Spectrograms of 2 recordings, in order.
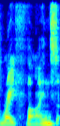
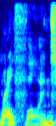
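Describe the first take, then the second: First: The first name sounds like Rafe. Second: The first name sounds like Ralph. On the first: The speaker calls it right. "his name is pronounced Ralph Fiennes" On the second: The speaker calls it wrong. "I always said Ralph Fiennes before"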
